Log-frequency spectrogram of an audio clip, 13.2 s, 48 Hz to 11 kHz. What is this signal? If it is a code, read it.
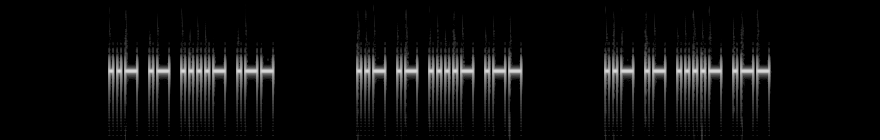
Morse code, heard as a keyed tone, about 20 wpm, 690 Hz. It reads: UA4W UA4W UA4W
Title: DXCC-100 Call Signs - 4 Characters - Repeated 3x - 20wpm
